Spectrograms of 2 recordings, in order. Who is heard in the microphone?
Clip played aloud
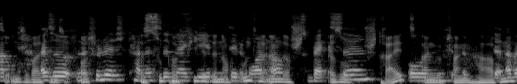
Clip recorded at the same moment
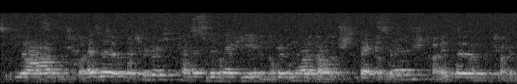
echo only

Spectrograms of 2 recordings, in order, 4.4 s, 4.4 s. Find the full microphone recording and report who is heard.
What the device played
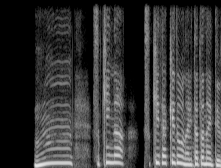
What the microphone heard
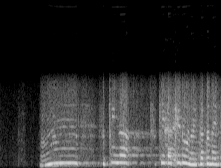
both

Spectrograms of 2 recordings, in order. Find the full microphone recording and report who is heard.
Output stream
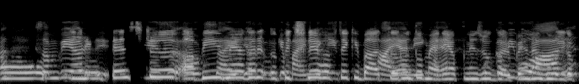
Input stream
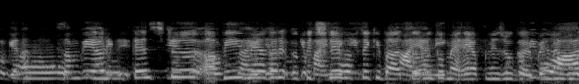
echo only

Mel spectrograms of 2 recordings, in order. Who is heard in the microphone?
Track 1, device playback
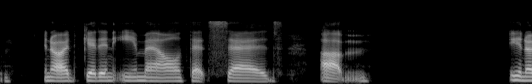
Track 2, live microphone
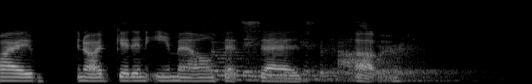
both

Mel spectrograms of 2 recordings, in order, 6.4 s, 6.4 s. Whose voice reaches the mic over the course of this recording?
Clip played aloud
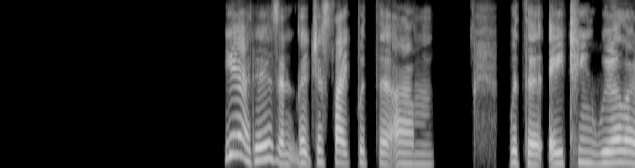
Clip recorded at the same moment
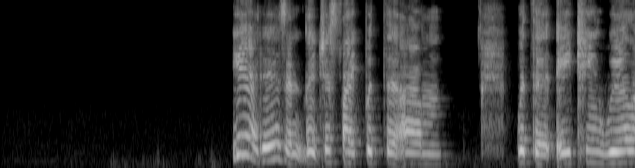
echo only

